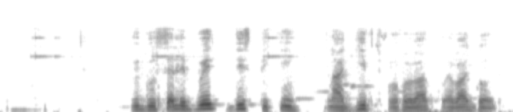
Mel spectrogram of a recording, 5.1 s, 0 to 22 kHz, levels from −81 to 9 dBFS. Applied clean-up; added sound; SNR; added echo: classical method spectral subtraction.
